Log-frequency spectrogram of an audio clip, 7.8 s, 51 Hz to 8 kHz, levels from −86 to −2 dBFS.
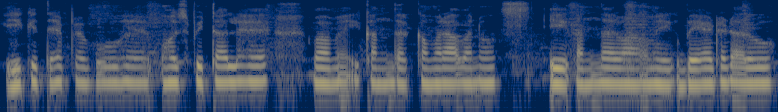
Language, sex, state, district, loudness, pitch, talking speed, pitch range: Bundeli, female, Uttar Pradesh, Hamirpur, -38 LUFS, 190 Hz, 145 wpm, 185-200 Hz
